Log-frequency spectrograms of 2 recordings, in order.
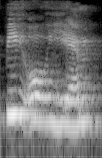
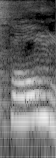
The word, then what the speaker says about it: poem: Now you all also start pronouncing P-O-E-M as poem, not poem.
